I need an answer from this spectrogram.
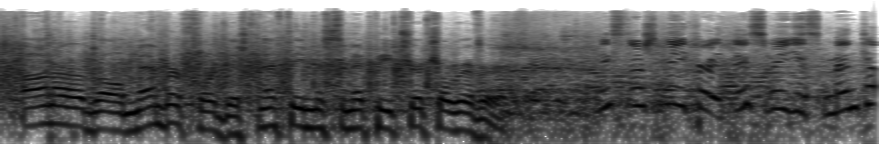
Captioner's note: some Applause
